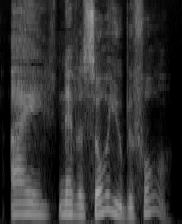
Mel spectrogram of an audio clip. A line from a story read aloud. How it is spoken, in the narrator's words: said Rose faintly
